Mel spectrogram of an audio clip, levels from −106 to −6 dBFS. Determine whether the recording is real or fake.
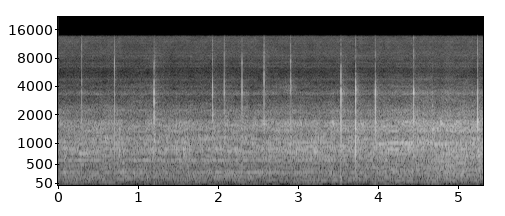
fake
